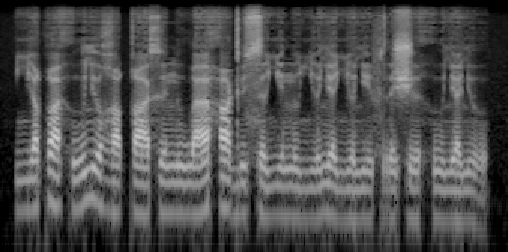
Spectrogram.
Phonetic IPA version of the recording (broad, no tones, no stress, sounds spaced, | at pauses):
ʎ ɘ qʷ a h u lʲ u ʁ ɑ q a x ɘ n u w a h ɑ ɡ y s ə ʎ e n o ʎ ɘ lʲ a ʎ ə lʲ e f r ə ʃ ɘ h u lʲ a lʲ o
